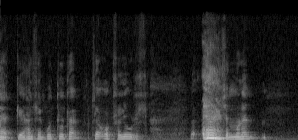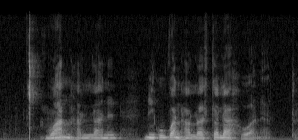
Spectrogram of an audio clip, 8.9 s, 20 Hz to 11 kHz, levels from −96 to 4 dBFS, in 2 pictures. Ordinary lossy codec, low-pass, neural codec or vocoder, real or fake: none; 9.9 kHz; vocoder, 48 kHz, 128 mel bands, Vocos; fake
